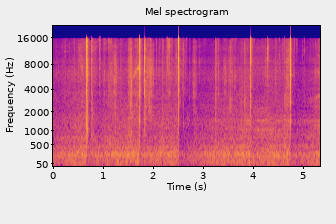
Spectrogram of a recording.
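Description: A car's engine running with a steady low rumble, and several sharp clicks at irregular intervals over it.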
